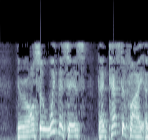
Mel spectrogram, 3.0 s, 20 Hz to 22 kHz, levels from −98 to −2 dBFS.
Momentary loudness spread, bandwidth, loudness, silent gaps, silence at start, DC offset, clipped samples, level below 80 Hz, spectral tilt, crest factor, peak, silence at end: 7 LU; 6.6 kHz; -14 LUFS; none; 0.35 s; under 0.1%; under 0.1%; -42 dBFS; -4.5 dB/octave; 14 dB; 0 dBFS; 0 s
